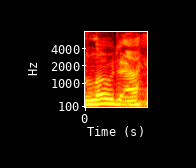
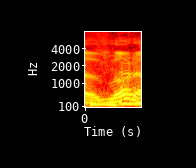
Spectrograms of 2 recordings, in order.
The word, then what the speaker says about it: Lodi: I think it's pronounced Lodi. It just made me think of it. – Yeah, Lodi.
